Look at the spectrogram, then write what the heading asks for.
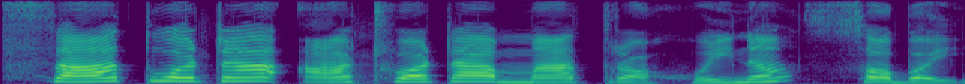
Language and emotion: Nepali, neutral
